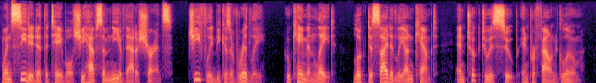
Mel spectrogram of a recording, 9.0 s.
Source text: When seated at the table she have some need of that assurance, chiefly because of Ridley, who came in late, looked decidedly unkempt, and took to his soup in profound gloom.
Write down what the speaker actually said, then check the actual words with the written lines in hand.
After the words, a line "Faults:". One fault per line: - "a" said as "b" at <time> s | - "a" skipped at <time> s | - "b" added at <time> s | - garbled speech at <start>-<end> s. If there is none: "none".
When seated at the table she have some need of that assurance, chiefly because of Ridley, who came in late, looked decidedly unkempt, and took to his soup in profound gloom.
Faults:
none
